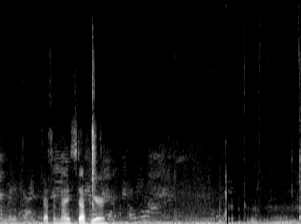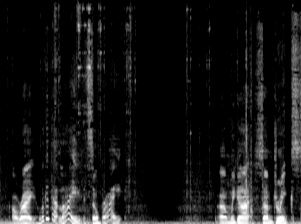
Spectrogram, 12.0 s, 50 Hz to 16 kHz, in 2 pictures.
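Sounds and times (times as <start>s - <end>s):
car rumble inside cabin: 2.0s - 12.0s.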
